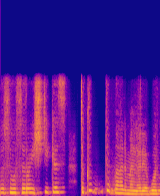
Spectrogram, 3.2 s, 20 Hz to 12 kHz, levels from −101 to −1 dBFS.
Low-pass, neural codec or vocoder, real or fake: 7.2 kHz; codec, 16 kHz, 0.5 kbps, X-Codec, HuBERT features, trained on balanced general audio; fake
